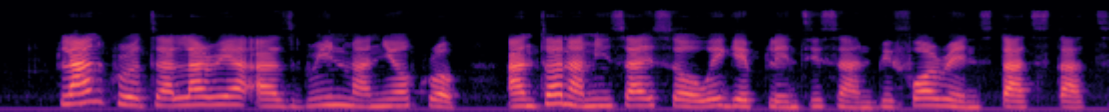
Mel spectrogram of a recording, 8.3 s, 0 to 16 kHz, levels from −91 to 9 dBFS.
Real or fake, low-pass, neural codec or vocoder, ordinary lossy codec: real; 10.8 kHz; none; none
